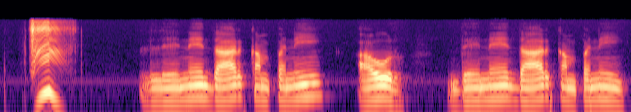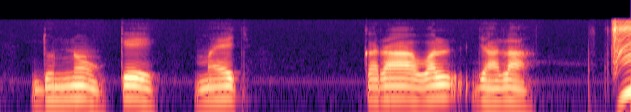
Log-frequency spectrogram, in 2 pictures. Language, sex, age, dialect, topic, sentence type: Bhojpuri, male, 41-45, Western, banking, statement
